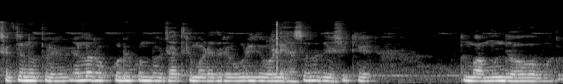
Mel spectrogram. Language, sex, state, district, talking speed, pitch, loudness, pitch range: Kannada, male, Karnataka, Dharwad, 140 wpm, 170 Hz, -14 LUFS, 165-180 Hz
